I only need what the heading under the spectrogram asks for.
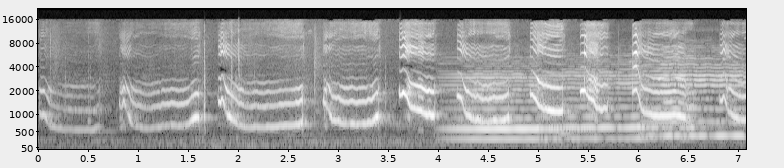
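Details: Maltese puppy fussing and demanding to be let out, giving drawn-out whiny howls that rise then fall, about one per second, with a steady tonal hum in the background during the second half.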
